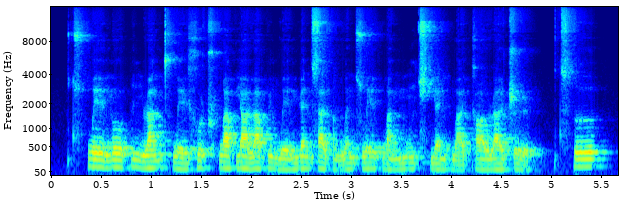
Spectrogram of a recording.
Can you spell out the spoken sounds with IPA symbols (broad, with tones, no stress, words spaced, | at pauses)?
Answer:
t͡sʰwe˥˧ɪ̯n̪o˥˧ʊ̯ pi˥˩ŋɻa˥nt̪ʰwe˨˩ɪ̯ xu˥˧ʈ͡ʂʰwä˥˧pjä˥˧ ɻä˥˧py˥˩n̪we˧˥ɪ̯ mɥɛ˥˧nsa˥˩ɪ̯pa˩n wə˥˩nswe˥ɪ̯pwa˧˥n mʊ˥ŋ t͡ɕʰjɛ˥˩npwa˧˥ɪ̯kɑ˥ʊ̯ ɻa˥˧ɪ̯ʈ͡ʂɻ̩˥˩ | t͡sʰɹ̩˥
